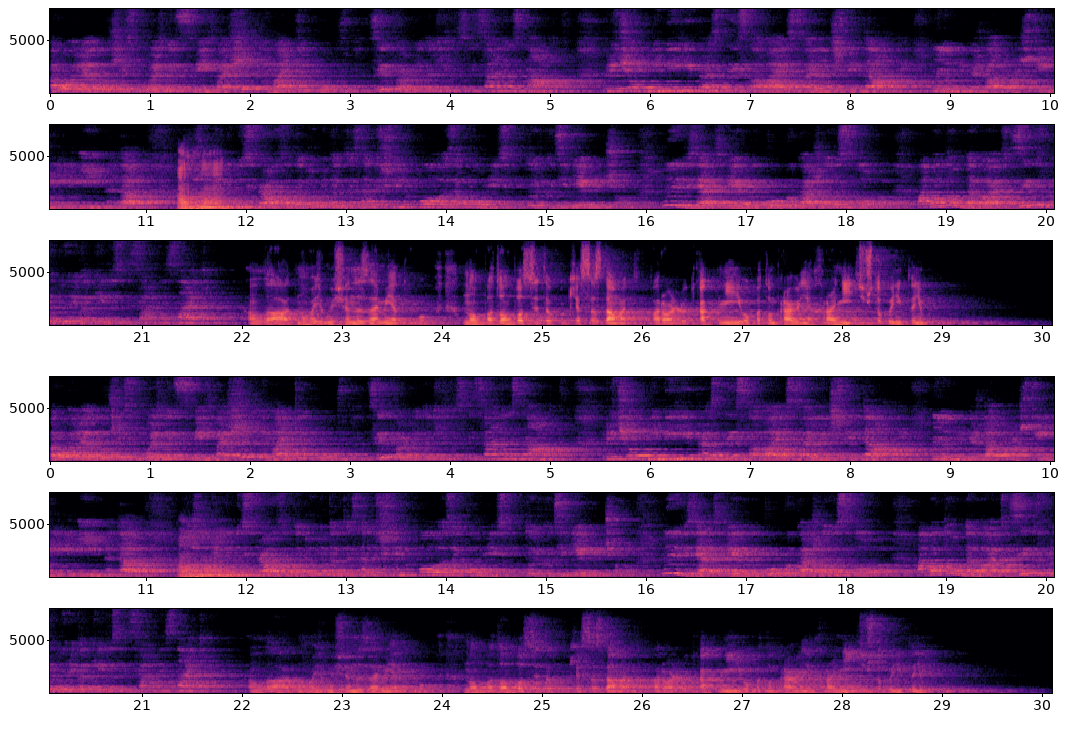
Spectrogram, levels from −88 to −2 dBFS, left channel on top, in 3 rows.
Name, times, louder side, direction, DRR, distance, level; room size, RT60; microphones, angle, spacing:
voice 1, 0.0-21.7, equal, 45° right, -11 dB, 1.5 m, -38 dB
voice 2, 11.3-11.8 22.1-25.9 26.1-28.9, left 5 dB, 90° left, 8 dB, 0.4 m, -32 dB
7.2 x 5.5 x 4.3 m, 2.1 s
head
